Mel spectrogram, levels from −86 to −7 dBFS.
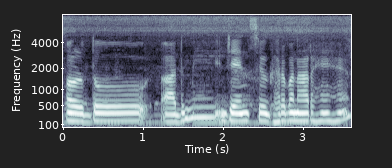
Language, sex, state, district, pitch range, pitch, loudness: Hindi, male, Madhya Pradesh, Katni, 160-165 Hz, 165 Hz, -14 LUFS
